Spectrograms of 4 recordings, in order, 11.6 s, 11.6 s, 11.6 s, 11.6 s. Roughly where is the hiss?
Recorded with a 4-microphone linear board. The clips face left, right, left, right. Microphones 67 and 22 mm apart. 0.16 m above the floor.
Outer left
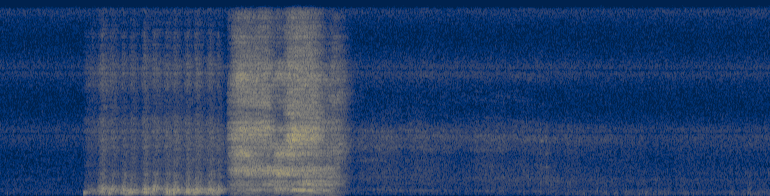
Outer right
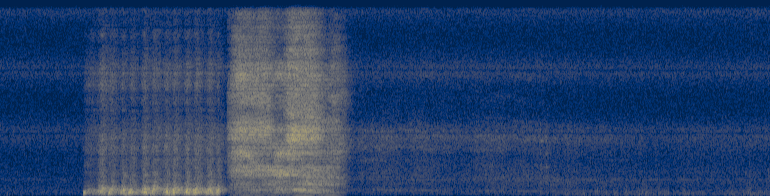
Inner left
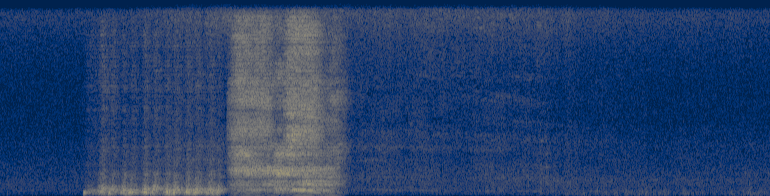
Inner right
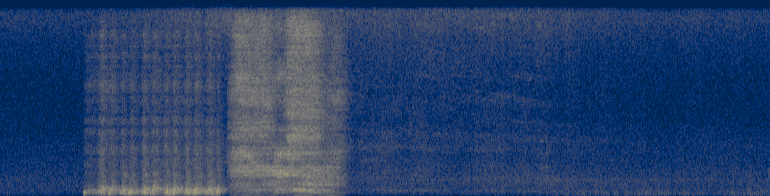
Left.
